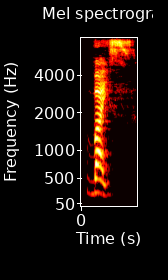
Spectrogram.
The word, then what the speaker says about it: weiß: But you have to be careful, because you might think that some words are written with S, but actually they are written with SZ, even though the pronunciation is completely similar. For example, weiß.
